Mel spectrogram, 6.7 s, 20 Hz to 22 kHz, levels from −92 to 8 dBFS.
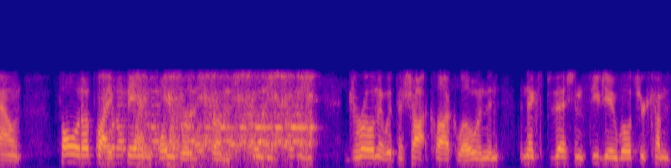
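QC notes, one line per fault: throughout: AMR narrowband mobile codec. Buzzy, synthetic speech with nothing above 3.8 kHz; the heavy damage fits a low mode near 6.7 kbps.
0.81–3.29 s: feedback echo between two devices. The speech returns about every 0.3 s, thinning and ringing, peaking about 4 dB below speech, as one device replays another's microphone.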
